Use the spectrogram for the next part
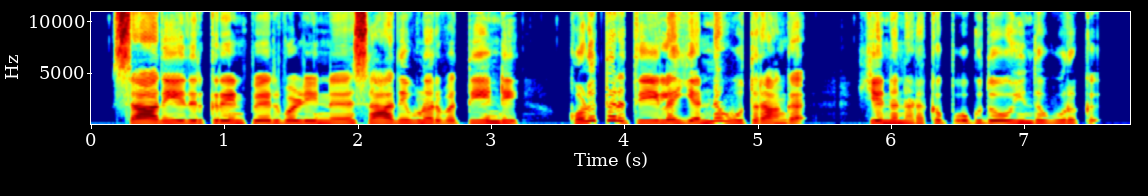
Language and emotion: Tamil, sad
